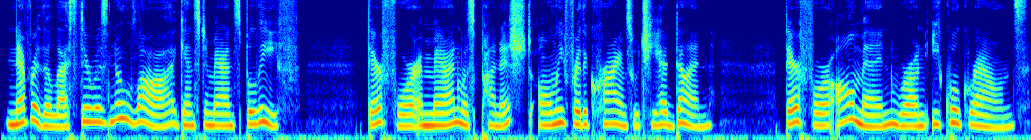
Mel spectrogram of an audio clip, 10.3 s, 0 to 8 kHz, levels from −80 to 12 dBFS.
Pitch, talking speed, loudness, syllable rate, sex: 230 Hz, 170 wpm, -16 LUFS, 5.4 syllables/s, female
